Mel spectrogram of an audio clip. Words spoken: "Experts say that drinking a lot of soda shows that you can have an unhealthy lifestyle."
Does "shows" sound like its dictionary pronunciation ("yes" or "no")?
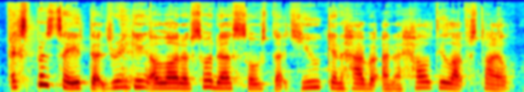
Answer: no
